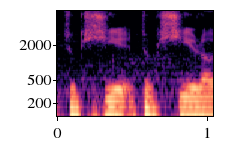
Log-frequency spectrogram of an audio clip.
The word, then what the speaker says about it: Tsukishiro: How is it pronounced? Is it Tsukishiro? Tukishiro, yeah.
